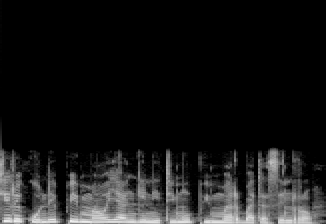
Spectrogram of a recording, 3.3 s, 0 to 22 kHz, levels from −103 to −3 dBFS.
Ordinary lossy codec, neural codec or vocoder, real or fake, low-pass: none; none; real; 7.2 kHz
